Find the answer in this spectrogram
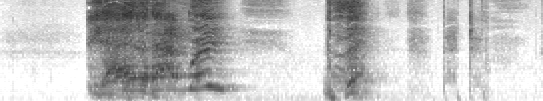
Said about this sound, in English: What? Sorry, you coughed and... You all right?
